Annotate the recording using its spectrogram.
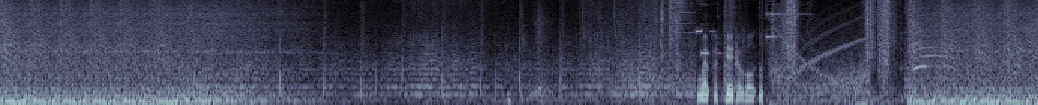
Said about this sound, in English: A lot of bees.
